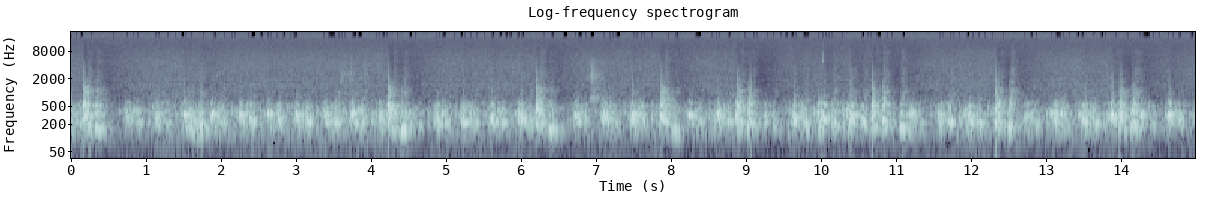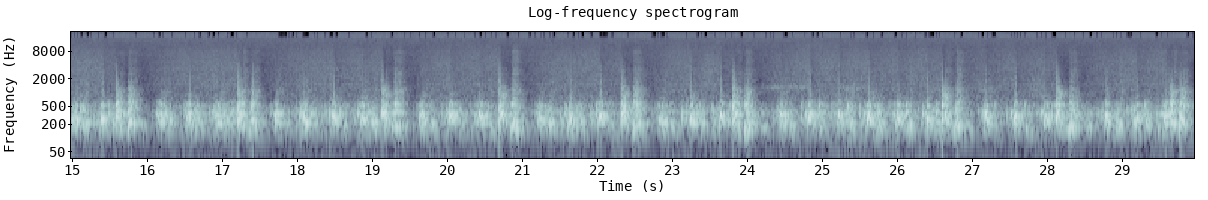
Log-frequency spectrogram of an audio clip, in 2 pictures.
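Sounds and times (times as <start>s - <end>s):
fast fetal heartbeat pulse: 0.0s - 29.9s
sharp hiccup knocks: 0.2s - 9.2s, 20.7s - 29.9s.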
